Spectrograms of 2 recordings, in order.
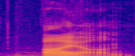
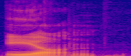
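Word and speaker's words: Aeon: an Arcana Marie is Ion Eon however you want to pronounce that I was told it's supposed to be pronounced Eon so that's how I've chosen to pronounce it you need the level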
